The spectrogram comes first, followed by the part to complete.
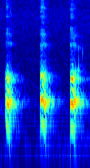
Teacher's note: for the neutral sound the lips are very slightly rounded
